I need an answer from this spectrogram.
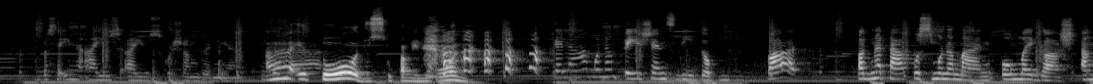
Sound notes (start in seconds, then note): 4.3 chuckles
